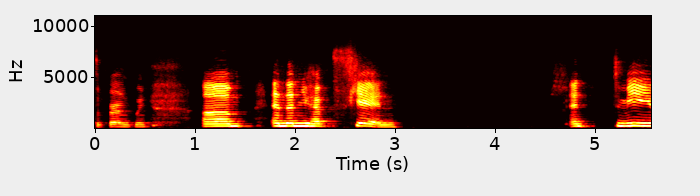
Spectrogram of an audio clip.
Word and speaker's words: schijn: Okay, so in Flemish you separate the S from the CH, right? Yes. If it is written with an S. CH we pronounce it exactly almost exactly the same as a soft G, like G.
